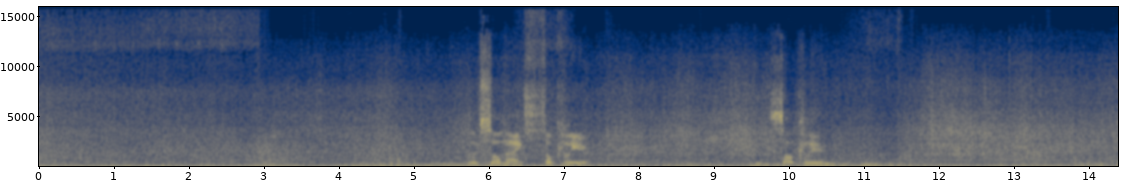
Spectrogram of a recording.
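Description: A jet ski engine hums steadily close by.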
